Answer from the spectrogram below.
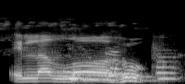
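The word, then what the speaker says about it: إلا الله: লাহু বলা যাবে না, ইল্লাল্লাহু।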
